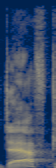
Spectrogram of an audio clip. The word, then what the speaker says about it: DAF: I don't even know if I'm saying this right, Thomas. DAF giving, D-A-F giving. – Yep. You got it.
